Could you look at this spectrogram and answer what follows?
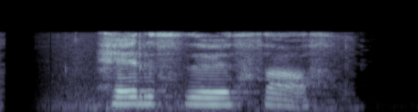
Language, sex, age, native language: Icelandic, female, 7, Icelandic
